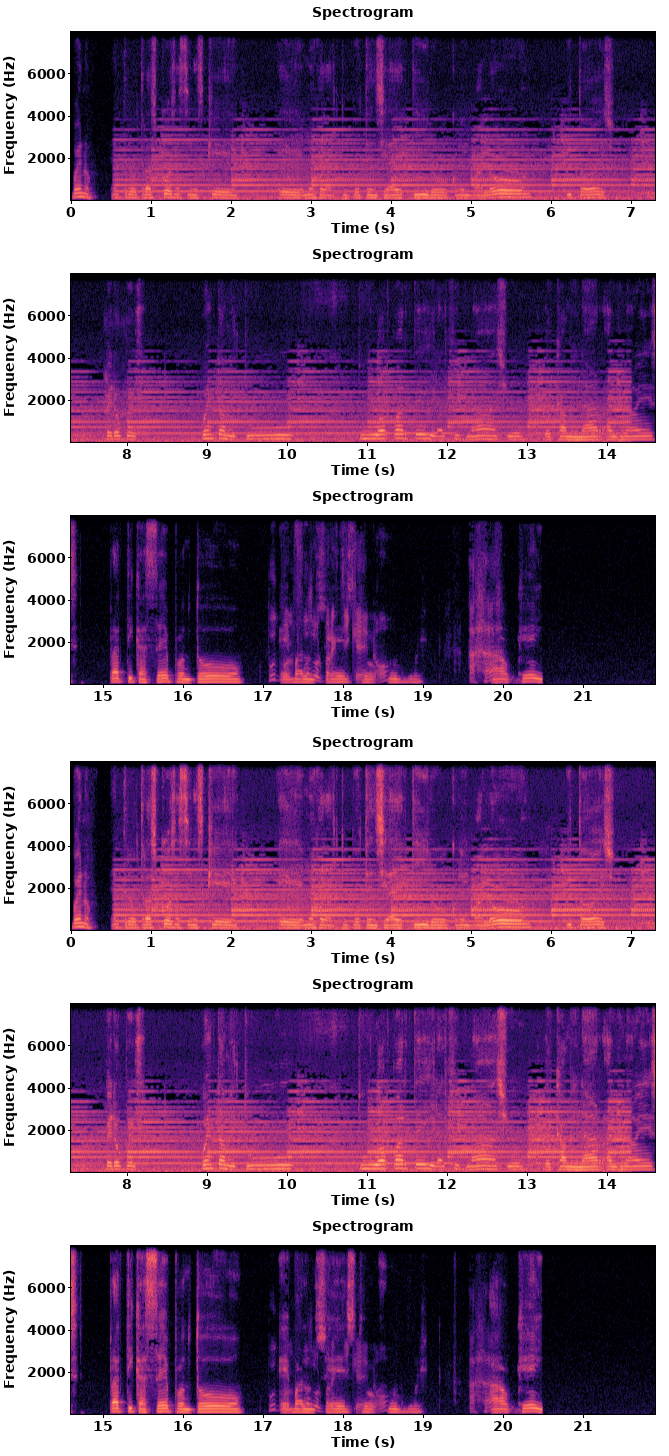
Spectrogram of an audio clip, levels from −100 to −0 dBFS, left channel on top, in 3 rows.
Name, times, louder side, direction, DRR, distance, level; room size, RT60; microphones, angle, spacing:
voice 1, 0.0-2.1 2.6-5.8 6.2-6.8 7.7-8.2 8.9-10.1 10.9-14.7 15.1-16.7 17.2-19.0 19.8-20.5, right 4 dB, 70° right, 1.0 m, -29 dB
sound 1, 0.5-14.3, right 5 dB, 25° right, 0.4 m, -32 dB
voice 2, 7.7-8.4 17.1-18.6 19.6-20.0, left 4 dB, 45° left, 2.9 m, -47 dB
head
